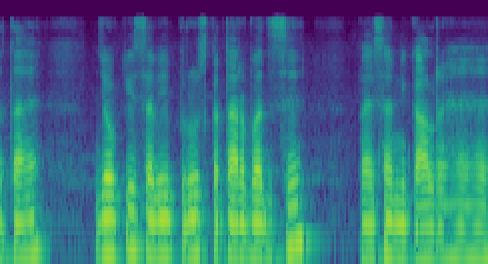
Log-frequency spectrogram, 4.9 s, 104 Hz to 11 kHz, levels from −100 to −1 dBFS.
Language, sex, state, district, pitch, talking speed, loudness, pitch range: Hindi, male, Bihar, Lakhisarai, 115 Hz, 150 wpm, -25 LUFS, 110-120 Hz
